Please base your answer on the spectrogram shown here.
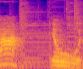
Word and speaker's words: โจทย์: สะกด เท่า นั้น ค่ะ เหมือน คำ ว่า โกรธ คล้อง จอง กับ คำ ว่า โจทย์ นะ คะ ถึง แม้ จะ มี ย ยักษ์ การัน แต่ เรา จะ ไม่ ออก เสียง นะ คะ อ่า คำ สุด ท้าย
